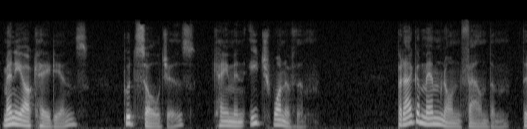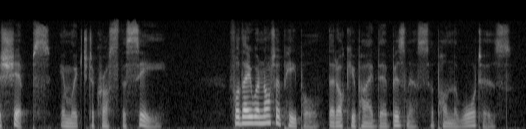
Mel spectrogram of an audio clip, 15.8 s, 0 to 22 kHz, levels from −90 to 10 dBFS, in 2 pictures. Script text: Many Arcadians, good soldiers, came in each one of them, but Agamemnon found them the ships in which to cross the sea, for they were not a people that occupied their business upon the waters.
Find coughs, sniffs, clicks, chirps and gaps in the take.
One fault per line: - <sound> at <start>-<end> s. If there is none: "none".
- dropout at 9.1-9.2 s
